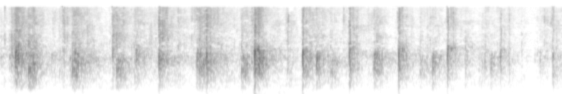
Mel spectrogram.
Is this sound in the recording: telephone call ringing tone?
no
